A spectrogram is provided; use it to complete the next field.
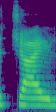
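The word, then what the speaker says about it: child: जैसे चाइल्ड, इसमें चिल्ड नहीं, काइंड इसमें किंड नहीं, फाइंड इसमें भी फिंड नहीं, और माइंड इसको भी मिंड नहीं पढ़ेंगे नियम के अनुसार।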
